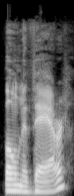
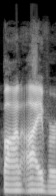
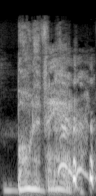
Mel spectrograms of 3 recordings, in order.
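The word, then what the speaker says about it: Bon Iver: Uh, Bonav is his that's how you pronounce it. The name Bon Ivor. It's not Bon Ivor. It's Bon. It's like Bon Joy. Bon Ivor. It's Bonav, you know.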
